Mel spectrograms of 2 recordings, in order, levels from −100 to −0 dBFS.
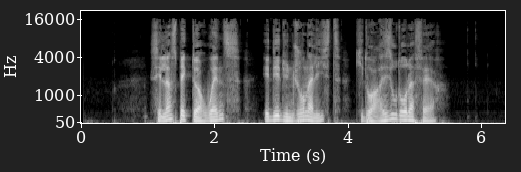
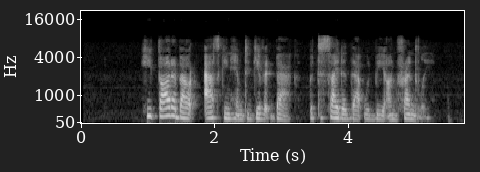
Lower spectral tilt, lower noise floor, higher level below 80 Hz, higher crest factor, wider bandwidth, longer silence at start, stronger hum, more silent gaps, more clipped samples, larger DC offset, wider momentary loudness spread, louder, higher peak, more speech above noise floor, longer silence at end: about the same, -6 dB/octave vs -5 dB/octave; about the same, -72 dBFS vs -75 dBFS; first, -36 dBFS vs -74 dBFS; about the same, 20 dB vs 24 dB; first, 16 kHz vs 9 kHz; first, 1.05 s vs 0.9 s; neither; neither; neither; neither; about the same, 14 LU vs 15 LU; first, -19 LUFS vs -29 LUFS; first, -2 dBFS vs -6 dBFS; first, 54 dB vs 46 dB; first, 1 s vs 0.55 s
